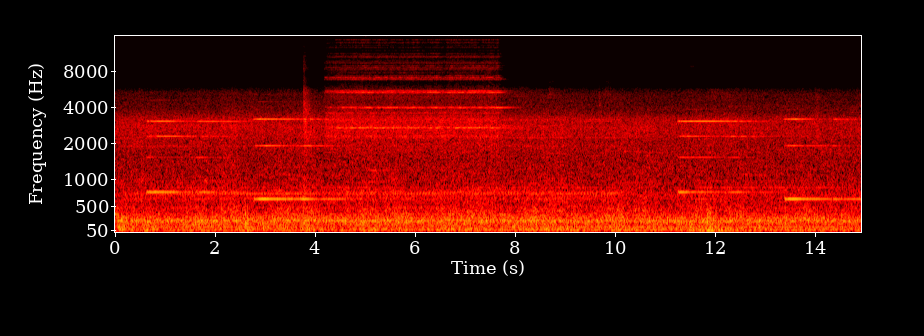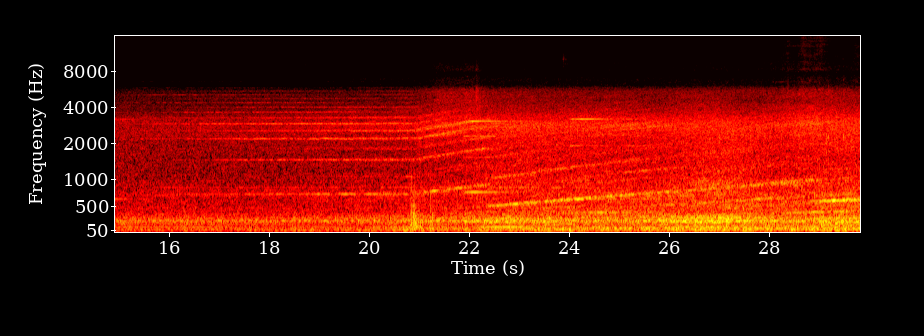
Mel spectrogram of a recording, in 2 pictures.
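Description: JR Kyushu 883 series electric train standing with a steady hum and short electronic tones, a buzz lasting about four seconds near the start. It then pulls away: its motors' whine climbs in steps of rising pitch over the second half, with a thump about 21 seconds in and the running noise growing louder as the carriages pass.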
